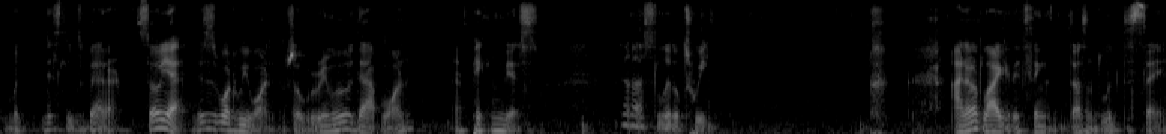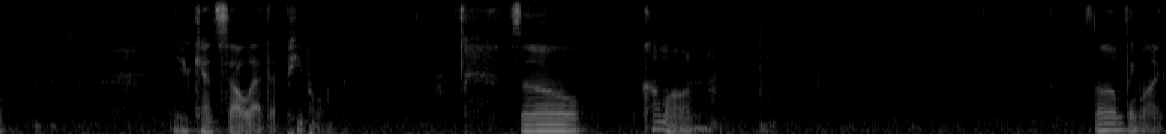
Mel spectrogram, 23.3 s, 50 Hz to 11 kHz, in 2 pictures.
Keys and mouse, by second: 1.1-2.7 drag, 3.0 x, 4.4-8.6 typing, 9.8 g, 10.0 s, 10.7 g, 12.0 Tab, 12.5 b, 14.8 Tab, 15.0 z, 19.3 ctrl+KP_Decimal.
